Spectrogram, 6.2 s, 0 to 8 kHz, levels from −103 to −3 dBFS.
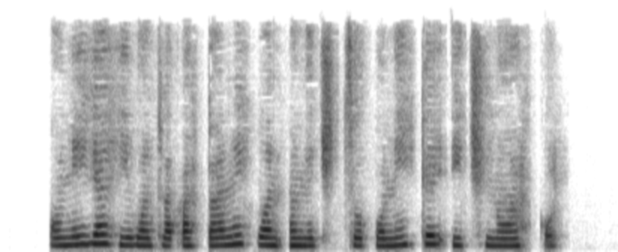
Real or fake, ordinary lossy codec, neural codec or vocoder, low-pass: fake; AAC, 32 kbps; codec, 44.1 kHz, 2.6 kbps, DAC; 7.2 kHz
